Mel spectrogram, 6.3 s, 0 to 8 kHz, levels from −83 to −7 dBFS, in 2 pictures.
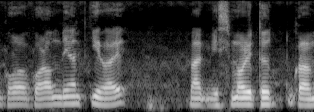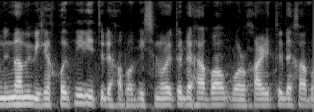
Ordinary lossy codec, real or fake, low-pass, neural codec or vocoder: none; fake; none; codec, 16 kHz, 2 kbps, FreqCodec, larger model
